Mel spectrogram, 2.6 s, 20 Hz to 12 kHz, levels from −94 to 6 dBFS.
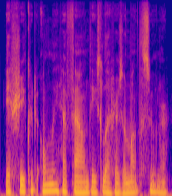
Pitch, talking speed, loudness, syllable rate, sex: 95 Hz, 255 wpm, -17 LUFS, 6.4 syllables/s, male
